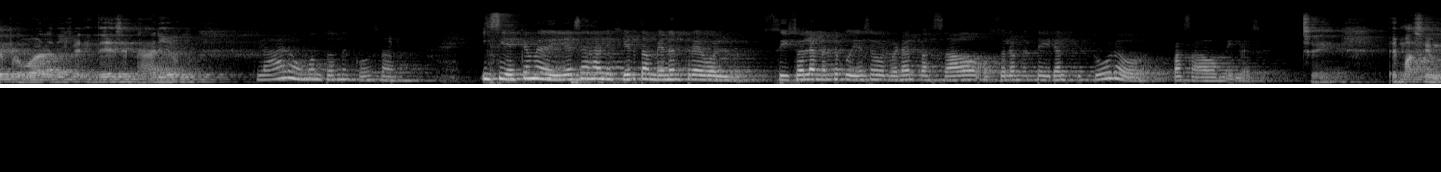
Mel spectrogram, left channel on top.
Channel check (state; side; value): silent; right; digital silence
